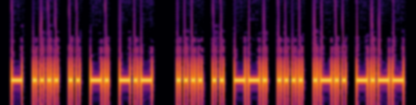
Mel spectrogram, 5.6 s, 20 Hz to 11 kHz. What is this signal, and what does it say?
Morse code, heard as a keyed tone, about 25 wpm, 700 Hz. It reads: THINK HIGHLY
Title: Sentences from Top 1100 Words 25wpm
